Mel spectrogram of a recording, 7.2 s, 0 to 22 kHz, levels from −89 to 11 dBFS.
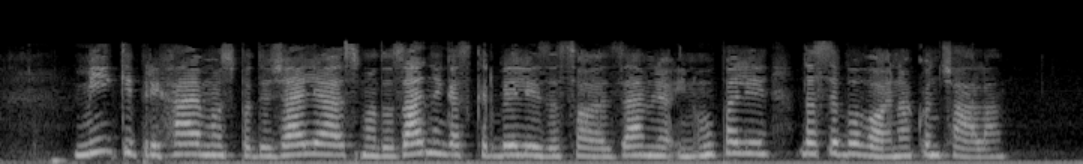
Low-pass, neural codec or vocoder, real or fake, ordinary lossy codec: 7.2 kHz; none; real; AAC, 24 kbps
